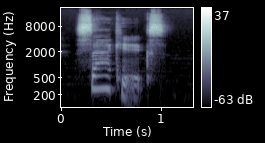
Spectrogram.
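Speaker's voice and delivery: Southern American accent. Showing how psychics sounds like sidekicks, in a Southern accent. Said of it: "when you say it in a southern accent, it's like".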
